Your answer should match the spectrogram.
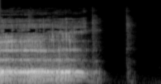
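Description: A man's long, loud belch that stops a little over a second in.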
